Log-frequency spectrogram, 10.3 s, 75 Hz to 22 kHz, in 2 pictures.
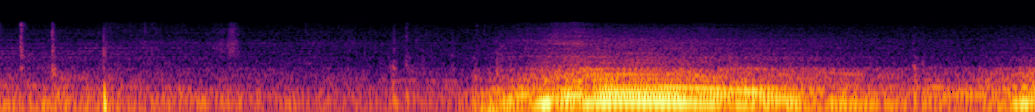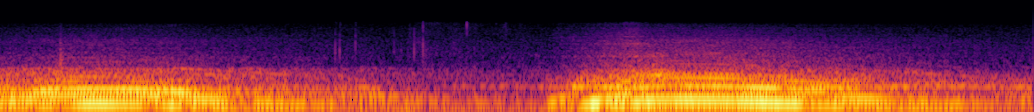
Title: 2012 Infiniti G37x Sedan weird interior buzzing noise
